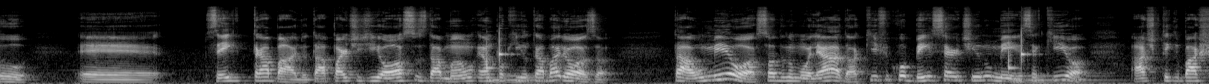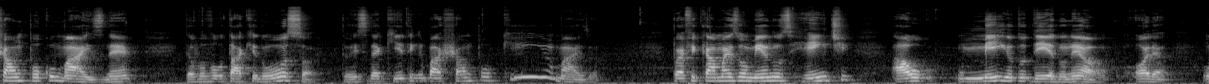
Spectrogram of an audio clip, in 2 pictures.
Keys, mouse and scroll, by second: 8.5 middle click, 13.2 Tab, 14.0 right click, 14.3 Tab, 16.0 right click, 16.9 click, 19.1 right click, 19.4 Tab, 19.9 right click, 20.2 Tab, 21.4 middle click.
